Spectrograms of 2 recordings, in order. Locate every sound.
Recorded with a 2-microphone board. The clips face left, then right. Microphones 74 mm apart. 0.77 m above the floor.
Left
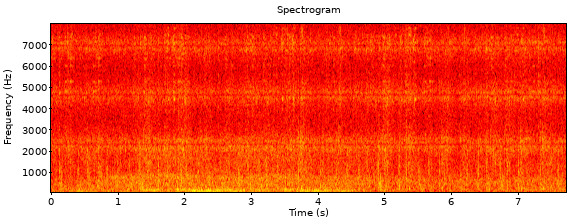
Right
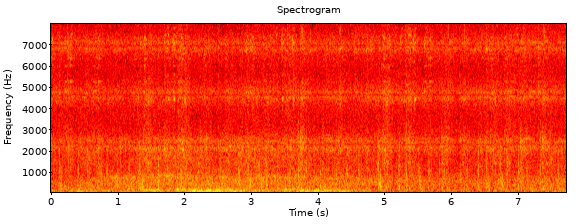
Only background noise.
